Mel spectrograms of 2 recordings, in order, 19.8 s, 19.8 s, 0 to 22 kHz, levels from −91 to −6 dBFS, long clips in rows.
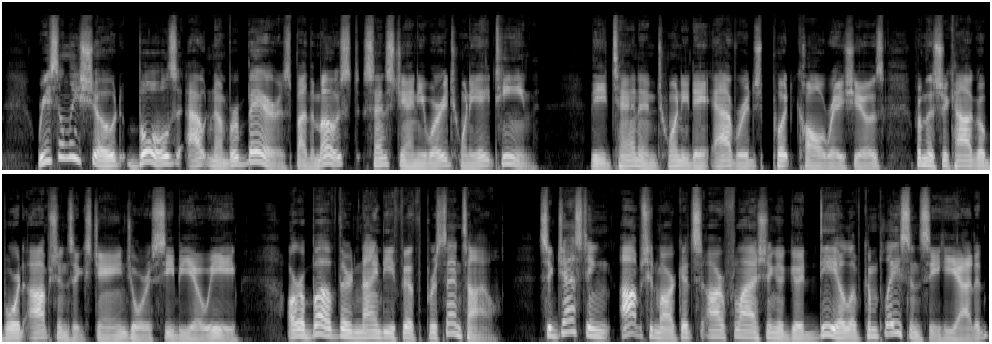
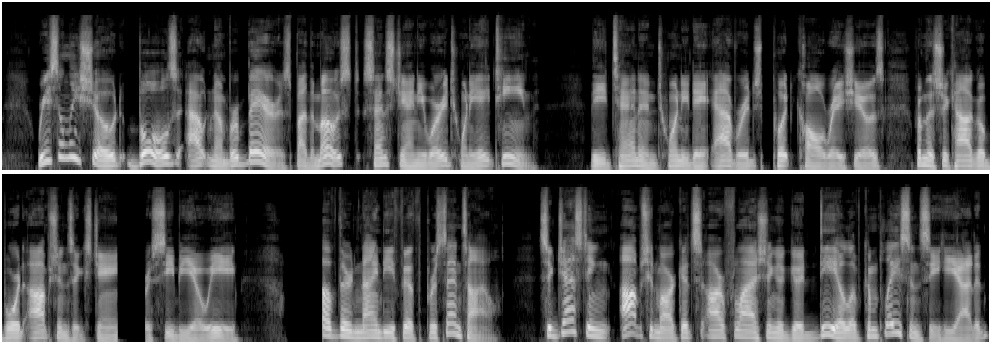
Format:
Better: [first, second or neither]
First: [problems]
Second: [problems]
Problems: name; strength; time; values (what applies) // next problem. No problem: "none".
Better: first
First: none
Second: audio cutting out; at 11 s and at 13 s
